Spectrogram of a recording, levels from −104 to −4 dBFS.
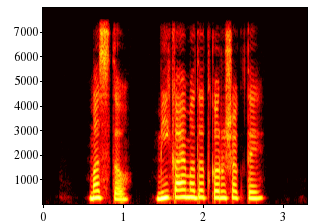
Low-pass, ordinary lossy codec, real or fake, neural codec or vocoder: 7.2 kHz; none; real; none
